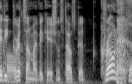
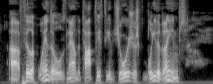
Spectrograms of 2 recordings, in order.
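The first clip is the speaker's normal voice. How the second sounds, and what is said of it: Put-on regional accent. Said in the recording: “Like that accent?”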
